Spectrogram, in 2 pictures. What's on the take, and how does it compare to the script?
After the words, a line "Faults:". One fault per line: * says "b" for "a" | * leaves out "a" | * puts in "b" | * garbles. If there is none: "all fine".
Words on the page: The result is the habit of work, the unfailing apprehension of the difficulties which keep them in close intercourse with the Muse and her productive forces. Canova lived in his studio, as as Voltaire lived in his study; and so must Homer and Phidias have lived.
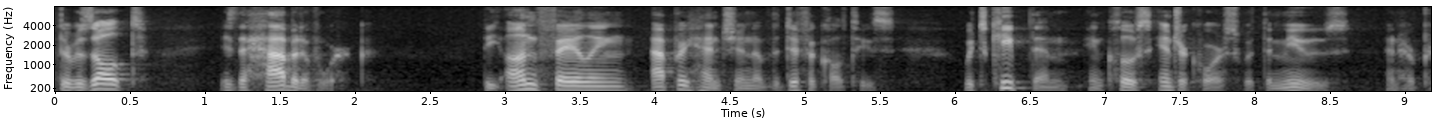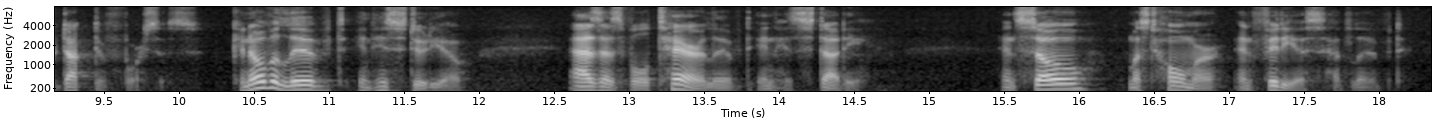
The result is the habit of work, the unfailing apprehension of the difficulties which keep them in close intercourse with the Muse and her productive forces. Canova lived in his studio, as as Voltaire lived in his study; and so must Homer and Phidias have lived.
Faults:
all fine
